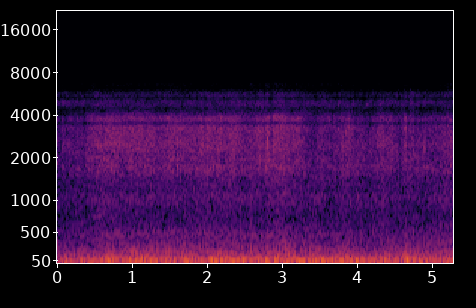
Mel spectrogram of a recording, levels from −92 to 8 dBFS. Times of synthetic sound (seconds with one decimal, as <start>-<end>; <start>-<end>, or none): 0.0-3.6; 4.2-5.3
